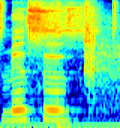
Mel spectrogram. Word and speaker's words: m1zz3z: follow me on Instagram my handles M 1 ZZ 3z pronounced misses so be sure to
